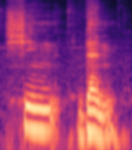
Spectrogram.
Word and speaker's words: Shinden: It could be pronounced Shinta or Shin or Aratata. Anyway, in this case, it's Shinden, as you can see.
